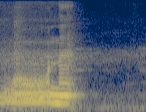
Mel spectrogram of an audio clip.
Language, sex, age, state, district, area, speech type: Malayalam, female, 60+, Kerala, Malappuram, rural, read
